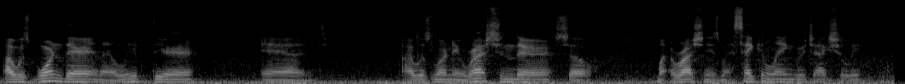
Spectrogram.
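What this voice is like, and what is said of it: Uzbek accent. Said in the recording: “I got my accent from Uzbekistan.”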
